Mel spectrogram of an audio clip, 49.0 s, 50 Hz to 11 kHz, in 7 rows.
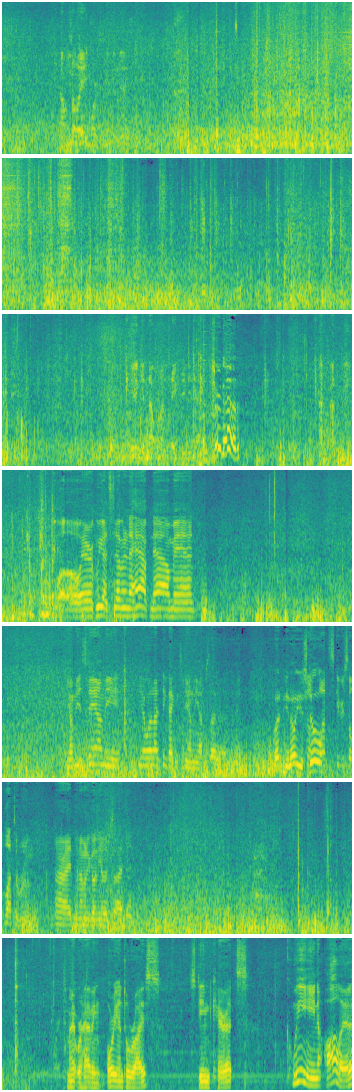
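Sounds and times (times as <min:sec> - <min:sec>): water rushing along hull: 0:00.0 - 0:49.0
wind buffeting microphone: 0:00.0 - 0:49.0
knocks from deck and rigging: 0:03.6 - 0:18.2, 0:21.1 - 0:22.2, 0:40.8 - 0:42.6.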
